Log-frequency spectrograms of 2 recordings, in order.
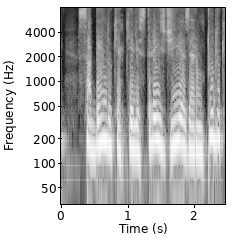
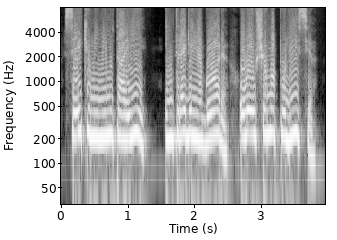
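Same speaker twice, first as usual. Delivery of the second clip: furious uncle yelling at the door; shouting; 6 semitones higher than usual. A narrator's reading. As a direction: yell it through the door as a threat.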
